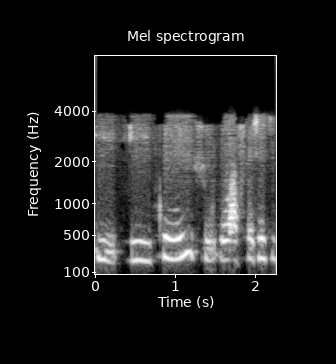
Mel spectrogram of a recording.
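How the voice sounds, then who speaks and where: Speaking at a medium pitch, a woman goes at a very slow pace. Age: 70s. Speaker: women's association counselor. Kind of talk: testimony.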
